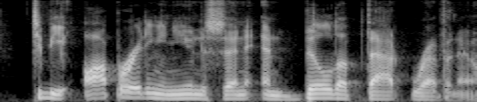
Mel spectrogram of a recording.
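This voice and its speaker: Very clean recording and silent background, with dry, close sound and no echo, for a man with an unremarkable speaking voice, ordinary pitch variation and a fairly quick pace. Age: 30s. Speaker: entrepreneur and investor. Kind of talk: interview. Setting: live event venue.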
